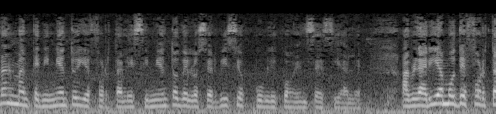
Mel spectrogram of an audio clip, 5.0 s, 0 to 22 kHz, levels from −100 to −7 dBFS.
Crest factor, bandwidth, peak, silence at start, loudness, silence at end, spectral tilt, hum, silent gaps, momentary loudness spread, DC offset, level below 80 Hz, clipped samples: 18 dB; 14.5 kHz; -16 dBFS; 0 s; -34 LUFS; 0 s; -4 dB/octave; none; none; 11 LU; under 0.1%; -50 dBFS; under 0.1%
